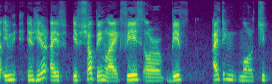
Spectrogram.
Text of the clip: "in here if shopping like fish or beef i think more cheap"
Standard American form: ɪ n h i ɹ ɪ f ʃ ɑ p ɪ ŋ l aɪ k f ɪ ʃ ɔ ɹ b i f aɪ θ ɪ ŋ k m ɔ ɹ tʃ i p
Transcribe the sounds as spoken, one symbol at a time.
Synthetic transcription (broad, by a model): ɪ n h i ɹ ɪ f ʃ ɑ p ɪ ŋ l aɪ k f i s ɔ ɹ b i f aɪ t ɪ ŋ k m ɔ ɹ tʃ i p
